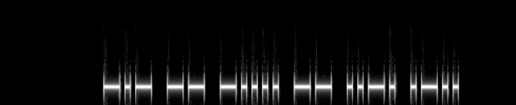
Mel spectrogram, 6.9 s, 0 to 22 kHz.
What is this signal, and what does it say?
Morse code, heard as a keyed tone, about 17 wpm, 700 Hz. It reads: KM6MFL
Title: USA Call Signs - 6 Characters - Repeated 2x - 17wpm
